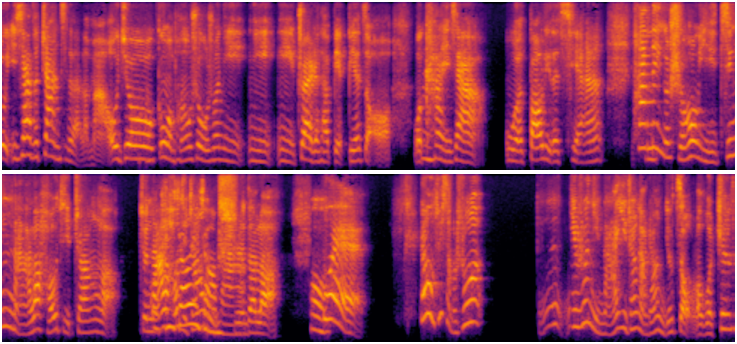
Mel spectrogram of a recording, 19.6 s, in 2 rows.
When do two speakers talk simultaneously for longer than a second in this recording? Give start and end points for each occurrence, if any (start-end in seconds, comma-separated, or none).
11.8-13.1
